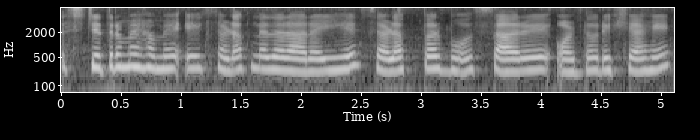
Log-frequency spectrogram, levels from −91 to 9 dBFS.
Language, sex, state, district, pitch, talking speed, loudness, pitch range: Hindi, female, Madhya Pradesh, Bhopal, 245 Hz, 200 wpm, -17 LUFS, 230-265 Hz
